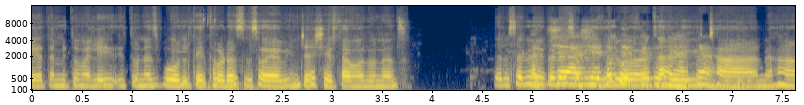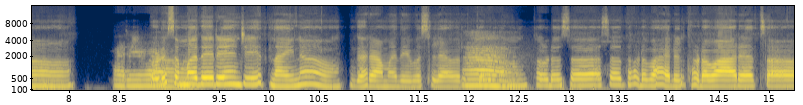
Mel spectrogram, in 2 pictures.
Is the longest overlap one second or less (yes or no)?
no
